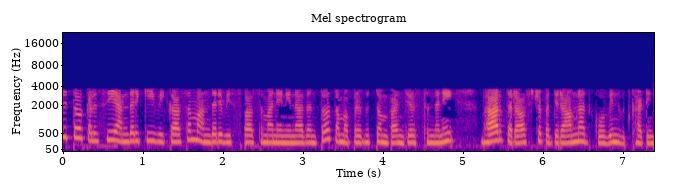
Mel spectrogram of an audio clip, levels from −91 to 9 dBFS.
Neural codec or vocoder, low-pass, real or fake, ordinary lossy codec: none; 3.6 kHz; real; none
